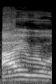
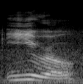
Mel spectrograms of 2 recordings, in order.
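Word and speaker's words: Iroh: some of the characters for example ang is ang iro is eero saka is soccer and agni kai is ugly key at first i thought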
